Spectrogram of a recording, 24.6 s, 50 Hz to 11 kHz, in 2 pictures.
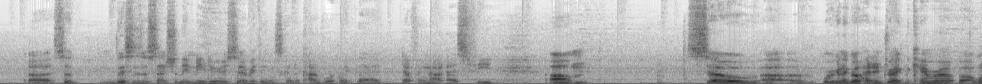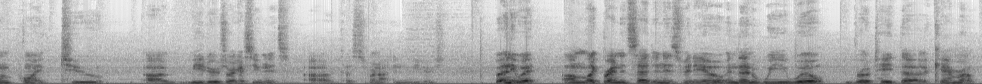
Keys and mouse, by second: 8.6-10.5 drag, 16.7-18.3 middle drag, 18.3-20.3 drag, 20.3 middle click, 23.2 r, 23.5 z.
